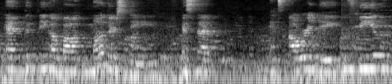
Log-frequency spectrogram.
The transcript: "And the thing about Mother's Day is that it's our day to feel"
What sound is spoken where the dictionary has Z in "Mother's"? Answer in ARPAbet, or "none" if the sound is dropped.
S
